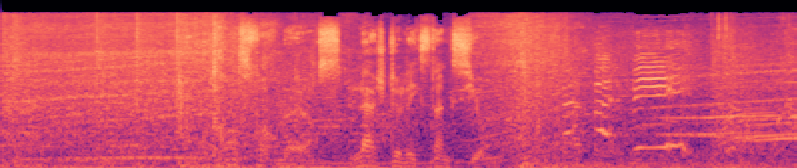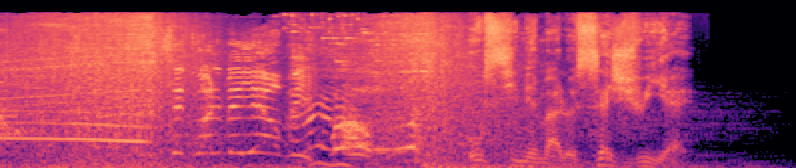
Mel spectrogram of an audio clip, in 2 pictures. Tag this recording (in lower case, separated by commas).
music, speech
